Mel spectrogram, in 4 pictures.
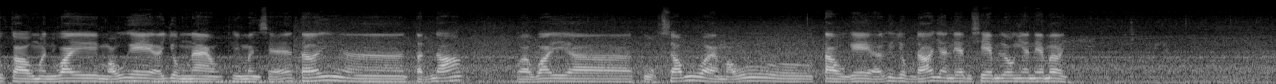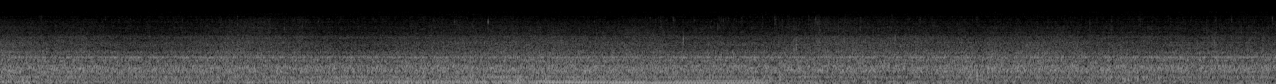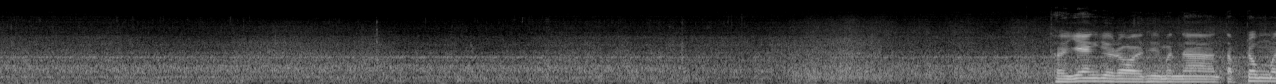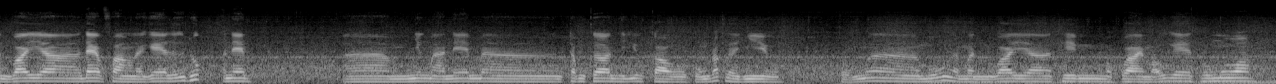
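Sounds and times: faint high whine: 0.0s - 51.0s
sea waves: 0.0s - 51.0s
wind on microphone: 0.0s - 51.0s.

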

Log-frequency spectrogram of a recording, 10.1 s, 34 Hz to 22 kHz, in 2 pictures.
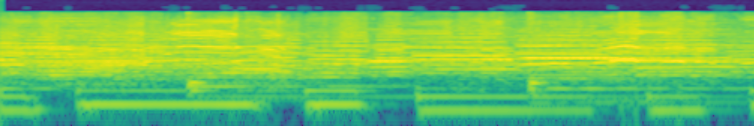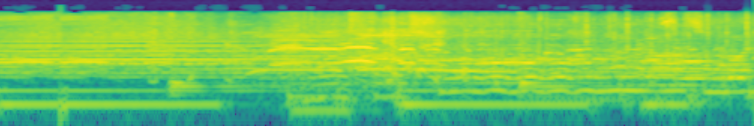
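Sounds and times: birthday song instrumental track: 0.0s - 10.0s
crowd cheering: 0.0s - 10.0s
crowd singing along: 0.0s - 10.0s.

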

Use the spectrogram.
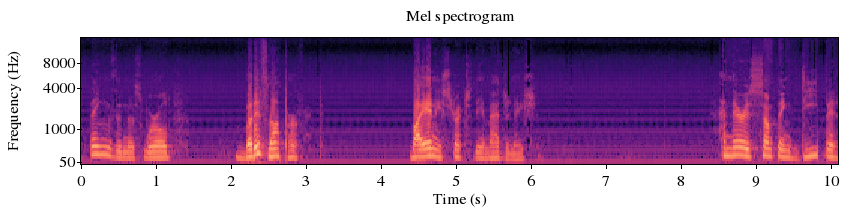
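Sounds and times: electrical mains hum: 0.0s - 10.0s
thin electrical buzz: 0.0s - 10.0s.

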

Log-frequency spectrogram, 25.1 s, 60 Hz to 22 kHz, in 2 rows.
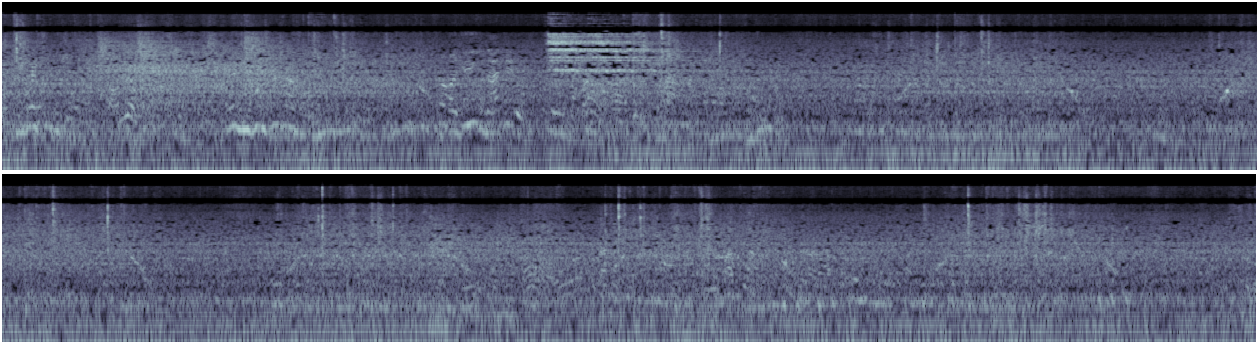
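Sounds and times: donut fryer running: 0.0s - 25.0s.

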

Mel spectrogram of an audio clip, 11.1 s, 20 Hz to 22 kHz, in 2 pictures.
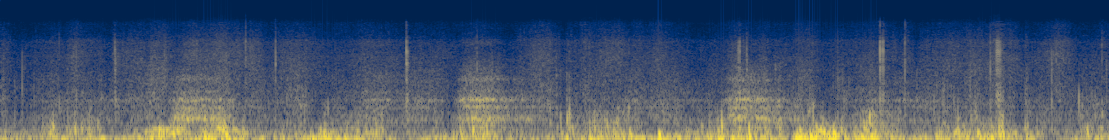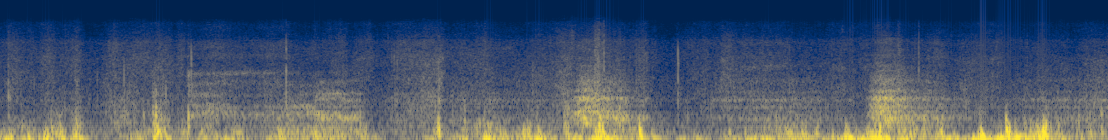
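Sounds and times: footsteps crunching through snow: 0.0s - 11.0s
wind rumble on microphone: 0.0s - 11.0s.

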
